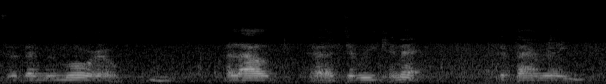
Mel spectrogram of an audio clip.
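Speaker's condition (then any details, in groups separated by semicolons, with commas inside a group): Traumatic brain injury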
